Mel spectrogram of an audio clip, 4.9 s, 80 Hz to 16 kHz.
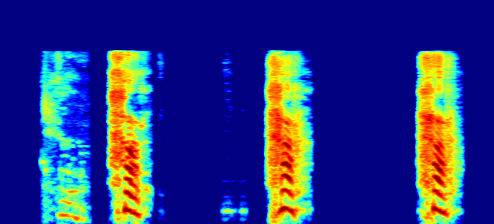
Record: {"exhalation_length": "4.9 s", "exhalation_amplitude": 16179, "exhalation_signal_mean_std_ratio": 0.31, "survey_phase": "alpha (2021-03-01 to 2021-08-12)", "age": "45-64", "gender": "Female", "wearing_mask": "No", "symptom_none": true, "smoker_status": "Current smoker (11 or more cigarettes per day)", "respiratory_condition_asthma": false, "respiratory_condition_other": false, "recruitment_source": "REACT", "submission_delay": "1 day", "covid_test_result": "Negative", "covid_test_method": "RT-qPCR"}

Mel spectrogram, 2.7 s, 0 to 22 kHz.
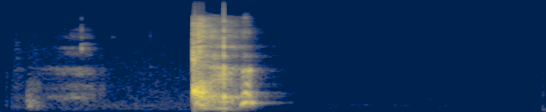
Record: {"cough_length": "2.7 s", "cough_amplitude": 32768, "cough_signal_mean_std_ratio": 0.19, "survey_phase": "beta (2021-08-13 to 2022-03-07)", "age": "18-44", "gender": "Female", "wearing_mask": "No", "symptom_cough_any": true, "symptom_fatigue": true, "symptom_onset": "12 days", "smoker_status": "Never smoked", "respiratory_condition_asthma": false, "respiratory_condition_other": false, "recruitment_source": "REACT", "submission_delay": "3 days", "covid_test_result": "Negative", "covid_test_method": "RT-qPCR", "influenza_a_test_result": "Negative", "influenza_b_test_result": "Negative"}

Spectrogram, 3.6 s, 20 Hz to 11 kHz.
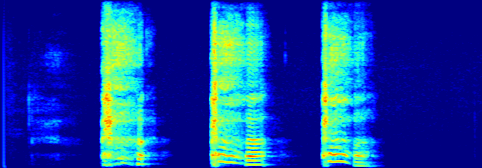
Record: {"three_cough_length": "3.6 s", "three_cough_amplitude": 23405, "three_cough_signal_mean_std_ratio": 0.42, "survey_phase": "alpha (2021-03-01 to 2021-08-12)", "age": "65+", "gender": "Female", "wearing_mask": "No", "symptom_none": true, "smoker_status": "Never smoked", "respiratory_condition_asthma": false, "respiratory_condition_other": false, "recruitment_source": "REACT", "submission_delay": "2 days", "covid_test_result": "Negative", "covid_test_method": "RT-qPCR"}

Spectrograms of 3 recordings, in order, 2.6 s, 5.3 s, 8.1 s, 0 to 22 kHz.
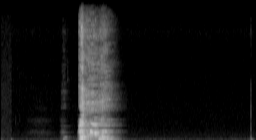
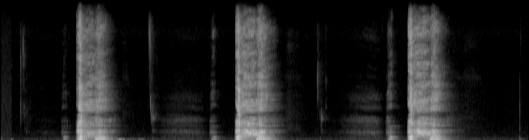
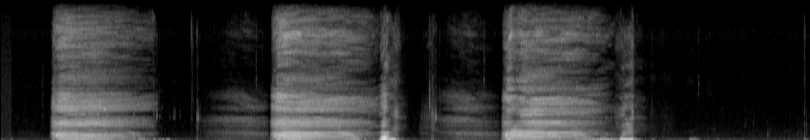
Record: {"cough_length": "2.6 s", "cough_amplitude": 12362, "cough_signal_mean_std_ratio": 0.27, "three_cough_length": "5.3 s", "three_cough_amplitude": 13407, "three_cough_signal_mean_std_ratio": 0.34, "exhalation_length": "8.1 s", "exhalation_amplitude": 10685, "exhalation_signal_mean_std_ratio": 0.47, "survey_phase": "beta (2021-08-13 to 2022-03-07)", "age": "45-64", "gender": "Male", "wearing_mask": "No", "symptom_fatigue": true, "smoker_status": "Never smoked", "respiratory_condition_asthma": true, "respiratory_condition_other": false, "recruitment_source": "REACT", "submission_delay": "1 day", "covid_test_result": "Negative", "covid_test_method": "RT-qPCR"}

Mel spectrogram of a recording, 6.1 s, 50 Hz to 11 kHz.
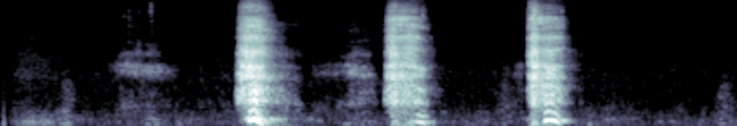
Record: {"exhalation_length": "6.1 s", "exhalation_amplitude": 25498, "exhalation_signal_mean_std_ratio": 0.26, "survey_phase": "beta (2021-08-13 to 2022-03-07)", "age": "65+", "gender": "Female", "wearing_mask": "No", "symptom_none": true, "smoker_status": "Never smoked", "respiratory_condition_asthma": false, "respiratory_condition_other": false, "recruitment_source": "REACT", "submission_delay": "1 day", "covid_test_result": "Negative", "covid_test_method": "RT-qPCR"}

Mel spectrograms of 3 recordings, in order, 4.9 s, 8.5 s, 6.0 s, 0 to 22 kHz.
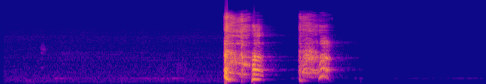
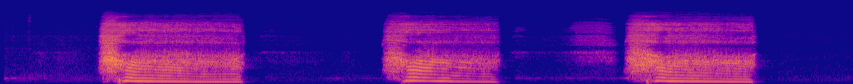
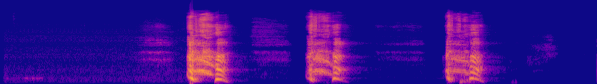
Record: {"cough_length": "4.9 s", "cough_amplitude": 32768, "cough_signal_mean_std_ratio": 0.23, "exhalation_length": "8.5 s", "exhalation_amplitude": 14388, "exhalation_signal_mean_std_ratio": 0.53, "three_cough_length": "6.0 s", "three_cough_amplitude": 32767, "three_cough_signal_mean_std_ratio": 0.29, "survey_phase": "beta (2021-08-13 to 2022-03-07)", "age": "45-64", "gender": "Male", "wearing_mask": "No", "symptom_none": true, "smoker_status": "Current smoker (e-cigarettes or vapes only)", "respiratory_condition_asthma": false, "respiratory_condition_other": false, "recruitment_source": "REACT", "submission_delay": "3 days", "covid_test_result": "Negative", "covid_test_method": "RT-qPCR"}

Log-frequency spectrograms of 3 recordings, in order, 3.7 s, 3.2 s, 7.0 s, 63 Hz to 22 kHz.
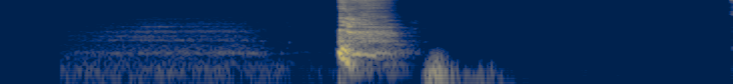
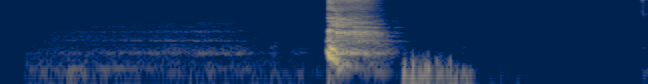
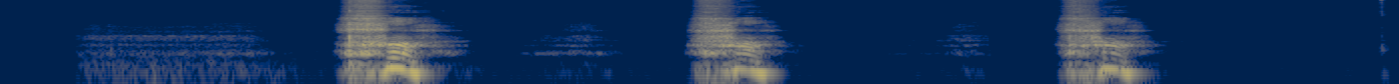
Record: {"cough_length": "3.7 s", "cough_amplitude": 32768, "cough_signal_mean_std_ratio": 0.21, "three_cough_length": "3.2 s", "three_cough_amplitude": 32768, "three_cough_signal_mean_std_ratio": 0.22, "exhalation_length": "7.0 s", "exhalation_amplitude": 32766, "exhalation_signal_mean_std_ratio": 0.33, "survey_phase": "beta (2021-08-13 to 2022-03-07)", "age": "45-64", "gender": "Male", "wearing_mask": "No", "symptom_none": true, "symptom_onset": "12 days", "smoker_status": "Ex-smoker", "respiratory_condition_asthma": false, "respiratory_condition_other": false, "recruitment_source": "REACT", "submission_delay": "1 day", "covid_test_result": "Negative", "covid_test_method": "RT-qPCR", "influenza_a_test_result": "Negative", "influenza_b_test_result": "Negative"}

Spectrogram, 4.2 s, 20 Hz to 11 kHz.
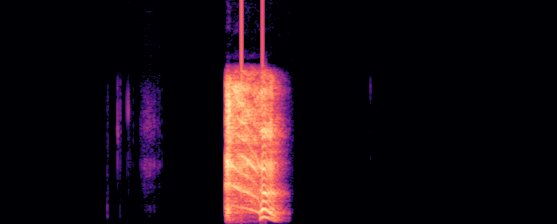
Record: {"cough_length": "4.2 s", "cough_amplitude": 29820, "cough_signal_mean_std_ratio": 0.22, "survey_phase": "beta (2021-08-13 to 2022-03-07)", "age": "45-64", "gender": "Female", "wearing_mask": "No", "symptom_none": true, "smoker_status": "Ex-smoker", "respiratory_condition_asthma": false, "respiratory_condition_other": false, "recruitment_source": "REACT", "submission_delay": "2 days", "covid_test_result": "Negative", "covid_test_method": "RT-qPCR"}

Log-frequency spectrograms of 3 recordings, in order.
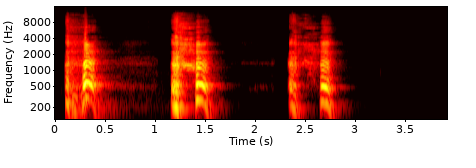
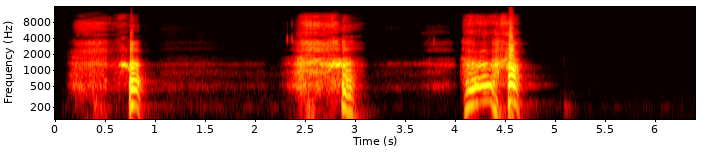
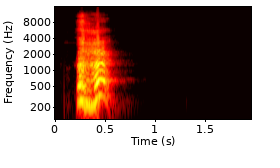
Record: {"three_cough_length": "3.9 s", "three_cough_amplitude": 32767, "three_cough_signal_mean_std_ratio": 0.3, "exhalation_length": "6.4 s", "exhalation_amplitude": 32768, "exhalation_signal_mean_std_ratio": 0.33, "cough_length": "2.0 s", "cough_amplitude": 32767, "cough_signal_mean_std_ratio": 0.29, "survey_phase": "beta (2021-08-13 to 2022-03-07)", "age": "65+", "gender": "Male", "wearing_mask": "No", "symptom_none": true, "symptom_onset": "9 days", "smoker_status": "Ex-smoker", "respiratory_condition_asthma": false, "respiratory_condition_other": false, "recruitment_source": "REACT", "submission_delay": "1 day", "covid_test_result": "Positive", "covid_test_method": "RT-qPCR", "covid_ct_value": 32.0, "covid_ct_gene": "N gene", "influenza_a_test_result": "Negative", "influenza_b_test_result": "Negative"}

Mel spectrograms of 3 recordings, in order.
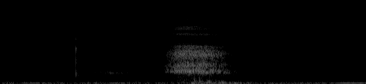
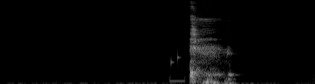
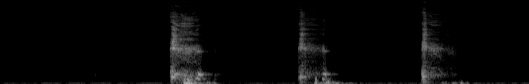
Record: {"exhalation_length": "3.7 s", "exhalation_amplitude": 732, "exhalation_signal_mean_std_ratio": 0.54, "cough_length": "3.2 s", "cough_amplitude": 5412, "cough_signal_mean_std_ratio": 0.29, "three_cough_length": "5.3 s", "three_cough_amplitude": 6022, "three_cough_signal_mean_std_ratio": 0.33, "survey_phase": "beta (2021-08-13 to 2022-03-07)", "age": "18-44", "gender": "Female", "wearing_mask": "No", "symptom_shortness_of_breath": true, "symptom_abdominal_pain": true, "symptom_fatigue": true, "symptom_fever_high_temperature": true, "symptom_headache": true, "symptom_change_to_sense_of_smell_or_taste": true, "symptom_loss_of_taste": true, "symptom_other": true, "smoker_status": "Current smoker (1 to 10 cigarettes per day)", "respiratory_condition_asthma": false, "respiratory_condition_other": false, "recruitment_source": "Test and Trace", "submission_delay": "1 day", "covid_test_result": "Positive", "covid_test_method": "RT-qPCR", "covid_ct_value": 18.8, "covid_ct_gene": "ORF1ab gene", "covid_ct_mean": 19.9, "covid_viral_load": "290000 copies/ml", "covid_viral_load_category": "Low viral load (10K-1M copies/ml)"}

